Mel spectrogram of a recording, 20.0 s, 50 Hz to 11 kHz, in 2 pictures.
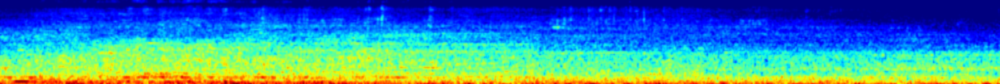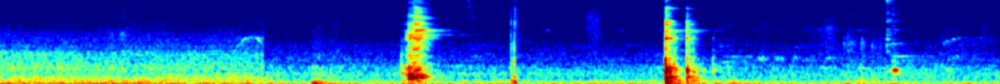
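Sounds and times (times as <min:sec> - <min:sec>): tableware clinks: 0:14.0 - 0:14.8, 0:16.6 - 0:17.2.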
